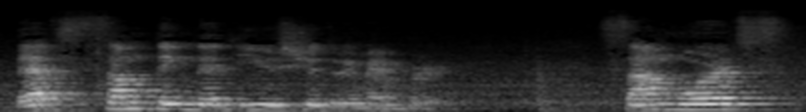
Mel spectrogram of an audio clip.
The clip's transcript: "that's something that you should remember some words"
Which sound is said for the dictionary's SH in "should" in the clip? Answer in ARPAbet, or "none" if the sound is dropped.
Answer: SH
